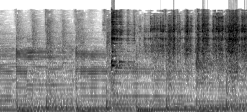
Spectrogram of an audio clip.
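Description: Sound effect of a coin dropping into a gumball machine: a metallic rattling clatter starting about a second in, over background music.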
